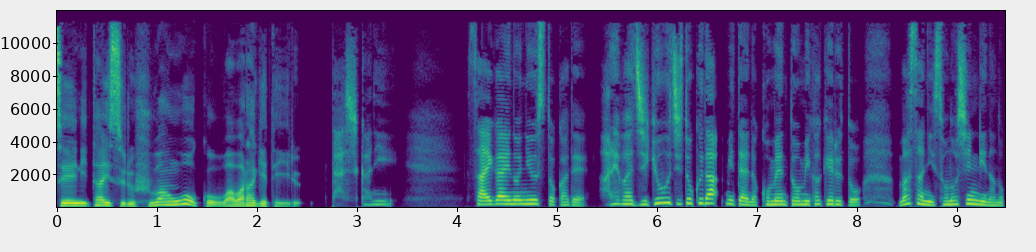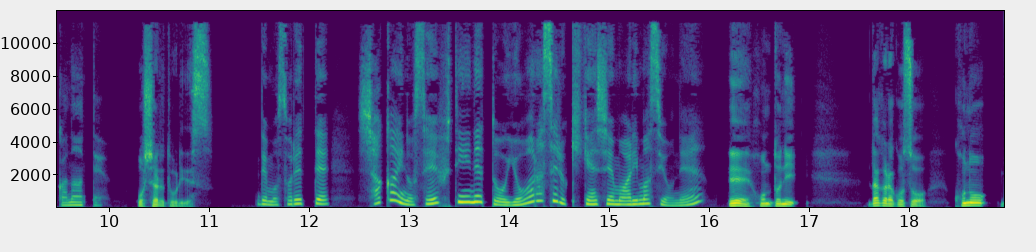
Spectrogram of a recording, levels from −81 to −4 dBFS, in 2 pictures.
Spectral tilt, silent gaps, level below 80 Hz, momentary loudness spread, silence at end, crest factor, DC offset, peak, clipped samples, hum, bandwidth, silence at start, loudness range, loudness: -5 dB/octave; none; -50 dBFS; 12 LU; 0.2 s; 18 dB; under 0.1%; 0 dBFS; under 0.1%; none; 12 kHz; 0 s; 4 LU; -19 LUFS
